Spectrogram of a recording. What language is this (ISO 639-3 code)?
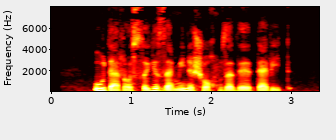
fas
